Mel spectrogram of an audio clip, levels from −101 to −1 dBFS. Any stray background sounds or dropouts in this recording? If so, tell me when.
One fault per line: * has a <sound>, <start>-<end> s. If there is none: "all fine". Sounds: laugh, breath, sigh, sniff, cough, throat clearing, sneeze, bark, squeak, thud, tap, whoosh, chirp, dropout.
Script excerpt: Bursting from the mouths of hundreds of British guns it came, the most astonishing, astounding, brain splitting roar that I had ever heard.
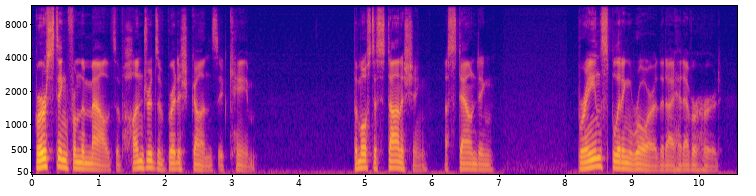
all fine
